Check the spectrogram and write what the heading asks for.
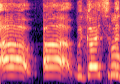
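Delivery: mock hesitant stammer. Retelling how he answered the mum's question about what they like, imitating nervous stuttering. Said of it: "Because why are you stuttering?".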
